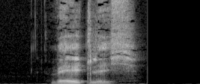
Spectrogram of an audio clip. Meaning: earthly, mundane, worldly (concerned with the human, earthly, or physical)
- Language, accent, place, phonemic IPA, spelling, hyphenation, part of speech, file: German, Germany, Berlin, /ˈvɛltˌlɪç/, weltlich, welt‧lich, adjective, De-weltlich.ogg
